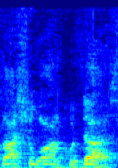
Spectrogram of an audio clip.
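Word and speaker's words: לשון קודש: It's pronounced Lashawan Kodash, the Hebrew language.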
